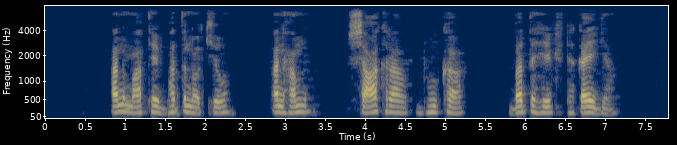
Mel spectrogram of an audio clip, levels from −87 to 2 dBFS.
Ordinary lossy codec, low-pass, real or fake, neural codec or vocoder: AAC, 32 kbps; 7.2 kHz; real; none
